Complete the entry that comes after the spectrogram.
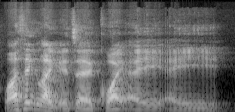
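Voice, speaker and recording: A man's voice: deep voice, big pitch swings, a little slow. A man co-hosting a podcast in casual chat, joking and hesitant with many fillers. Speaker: podcast co-host.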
